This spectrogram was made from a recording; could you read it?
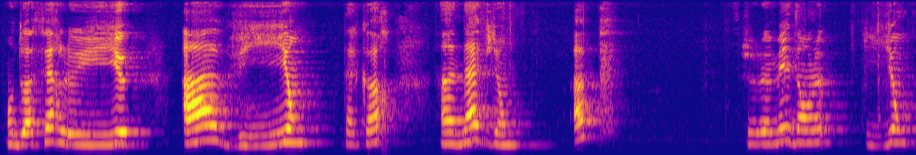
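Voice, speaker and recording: Slow, clear-spoken woman teaching sounds. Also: a little high, fairly even intonation, darkish tone. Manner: slow, careful, drawn-out pronunciation of sounds; checks in with frequent questions to children. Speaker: primary school teacher. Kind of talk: home-schooling reading lesson. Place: classroom with a board.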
